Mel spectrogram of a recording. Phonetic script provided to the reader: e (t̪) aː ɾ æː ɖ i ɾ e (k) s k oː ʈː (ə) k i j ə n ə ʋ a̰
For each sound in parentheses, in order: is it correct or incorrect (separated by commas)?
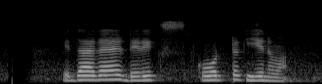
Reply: incorrect, correct, correct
